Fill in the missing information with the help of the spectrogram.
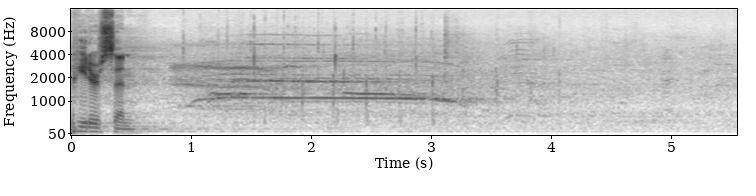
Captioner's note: audience cheering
